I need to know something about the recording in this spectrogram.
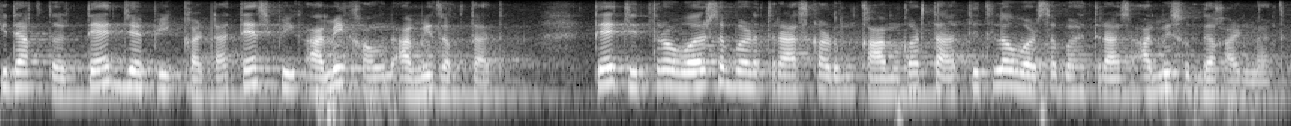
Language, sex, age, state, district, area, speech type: Goan Konkani, male, 18-30, Goa, Bardez, urban, spontaneous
